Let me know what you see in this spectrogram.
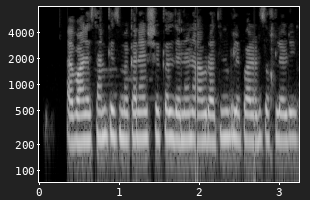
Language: Pashto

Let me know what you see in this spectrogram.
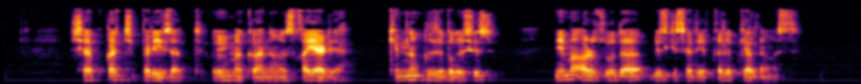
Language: Uyghur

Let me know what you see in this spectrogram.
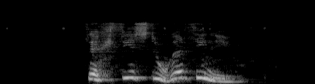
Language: Kabyle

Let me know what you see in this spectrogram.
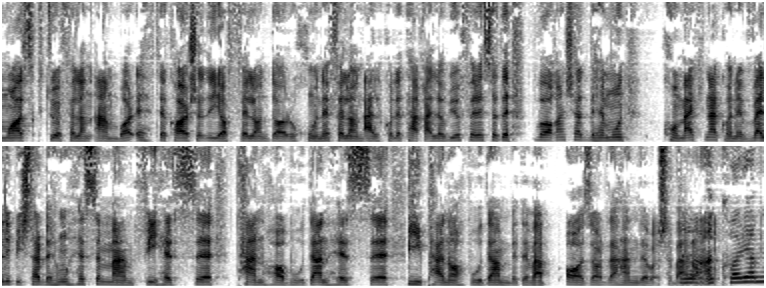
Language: Persian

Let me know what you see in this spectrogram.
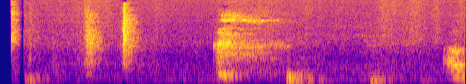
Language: Czech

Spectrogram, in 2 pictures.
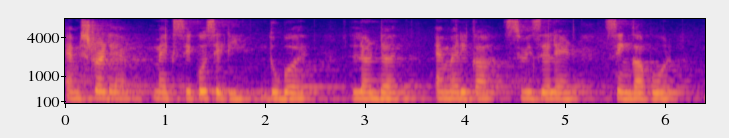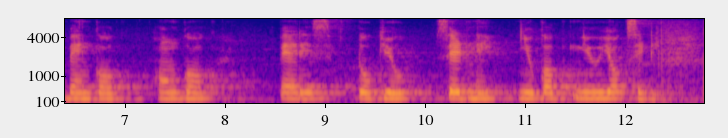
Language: Konkani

